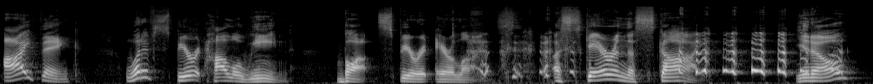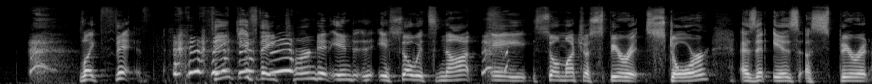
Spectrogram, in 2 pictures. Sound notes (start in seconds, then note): 10.4 laughter; 13.5 laughter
